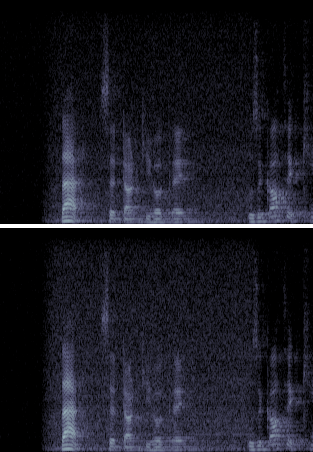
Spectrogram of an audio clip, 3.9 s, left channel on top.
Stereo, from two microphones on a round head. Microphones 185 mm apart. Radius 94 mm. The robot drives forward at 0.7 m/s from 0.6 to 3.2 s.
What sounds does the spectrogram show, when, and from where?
0.8 s a man speaking: 20° right (ahead or behind), 0.5 m; by 3.9 s 5° right (ahead or behind), 2 m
